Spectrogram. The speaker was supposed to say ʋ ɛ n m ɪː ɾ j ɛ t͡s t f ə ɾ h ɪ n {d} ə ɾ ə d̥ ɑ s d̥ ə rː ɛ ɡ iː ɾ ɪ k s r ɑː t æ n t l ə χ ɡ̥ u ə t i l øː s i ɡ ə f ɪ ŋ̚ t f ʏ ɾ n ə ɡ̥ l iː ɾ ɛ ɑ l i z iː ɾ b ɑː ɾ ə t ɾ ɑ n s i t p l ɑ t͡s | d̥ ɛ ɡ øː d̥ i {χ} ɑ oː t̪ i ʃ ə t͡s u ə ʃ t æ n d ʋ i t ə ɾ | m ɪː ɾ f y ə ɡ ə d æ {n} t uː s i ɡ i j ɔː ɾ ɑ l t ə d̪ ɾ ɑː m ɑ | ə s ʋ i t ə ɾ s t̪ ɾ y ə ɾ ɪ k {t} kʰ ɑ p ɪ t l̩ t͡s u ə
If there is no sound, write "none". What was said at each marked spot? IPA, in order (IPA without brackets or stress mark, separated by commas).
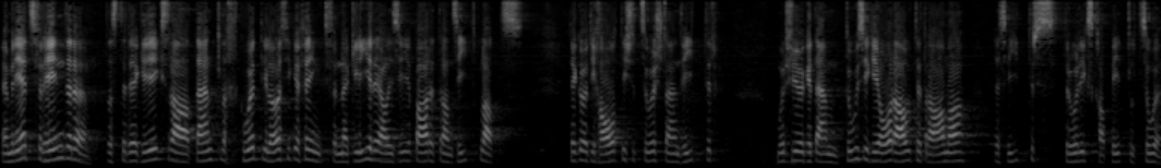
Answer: d, χ, m, s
